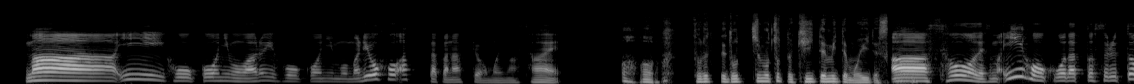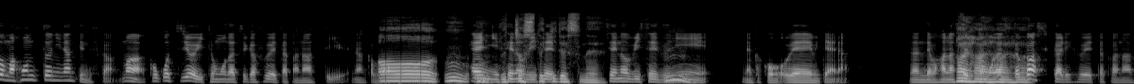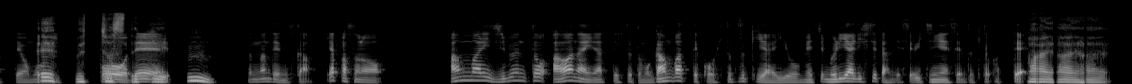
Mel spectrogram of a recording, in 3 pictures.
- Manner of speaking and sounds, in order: none
- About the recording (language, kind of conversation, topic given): Japanese, advice, SNSで見せる自分と実生活のギャップに疲れているのはなぜですか？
